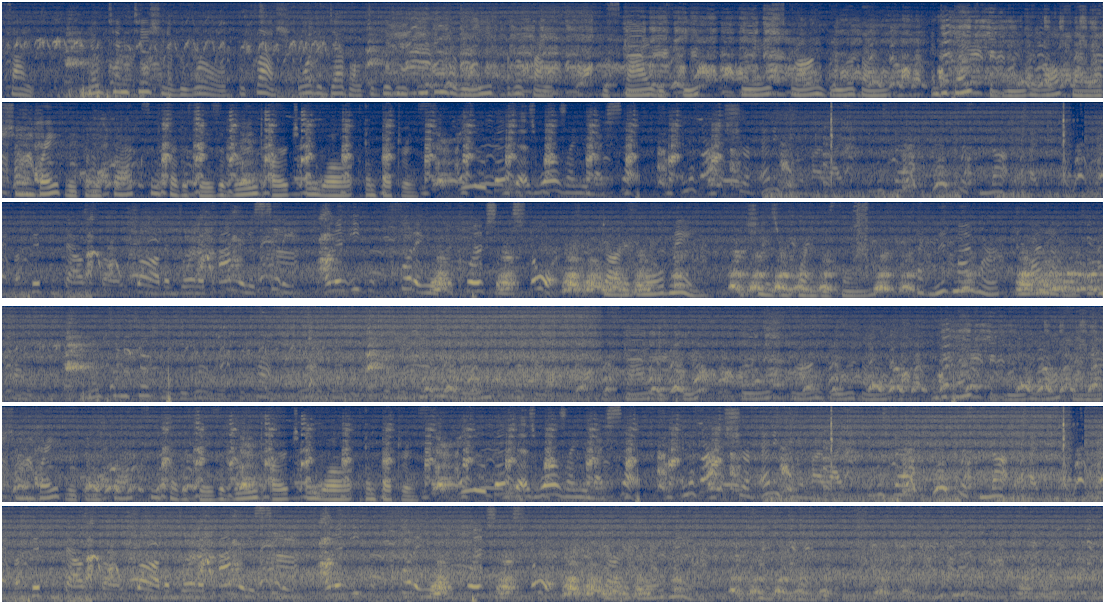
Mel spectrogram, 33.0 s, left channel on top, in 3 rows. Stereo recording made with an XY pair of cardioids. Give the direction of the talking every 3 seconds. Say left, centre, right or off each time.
left, left, left, left, centre, right, right, right, centre, left, left.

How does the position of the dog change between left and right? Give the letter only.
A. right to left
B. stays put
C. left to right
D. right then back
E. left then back
A.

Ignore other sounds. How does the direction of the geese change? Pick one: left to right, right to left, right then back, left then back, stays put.
left to right.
